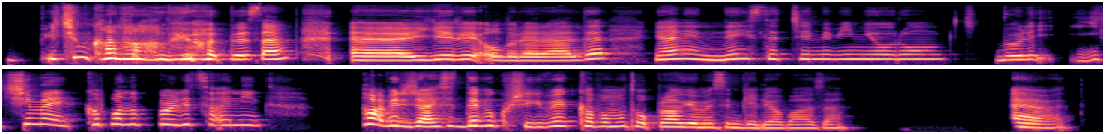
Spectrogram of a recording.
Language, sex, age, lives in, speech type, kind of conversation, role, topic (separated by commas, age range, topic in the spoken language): Turkish, female, 25-29, Italy, conversation, advice, user, Topluluk içinde çekingenliğimi nasıl aşarak daha rahat ve etkin katılım sağlayabilirim?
